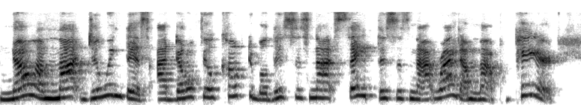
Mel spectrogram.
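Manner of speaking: put-on shouting. Retelling an argument with a man, the speaker reenacts her own shouting. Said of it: "we were like shouting at each other".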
